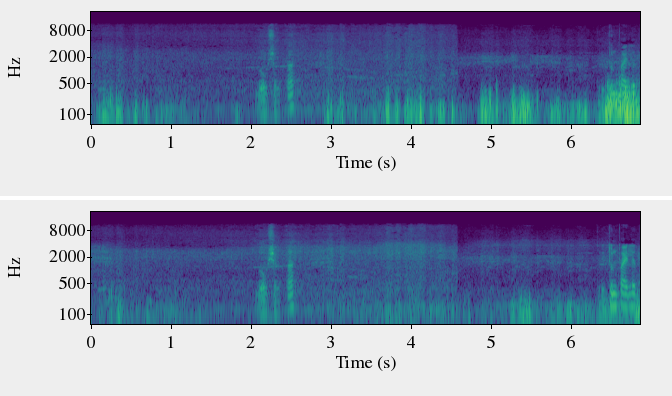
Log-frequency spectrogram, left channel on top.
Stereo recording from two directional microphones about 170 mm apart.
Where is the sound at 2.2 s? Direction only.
10° right (ahead or behind).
